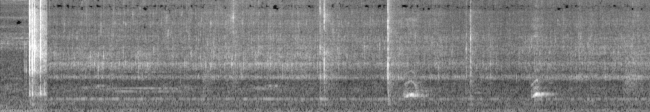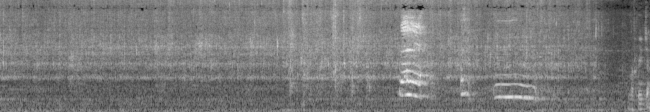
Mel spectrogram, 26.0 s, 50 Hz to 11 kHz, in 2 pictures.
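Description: Fuel poured from a plastic jerrycan through a funnel into the tank of a Senci 6 kVA inverter generator: a steady stream of liquid that runs for most of the time and stops shortly before the end.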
